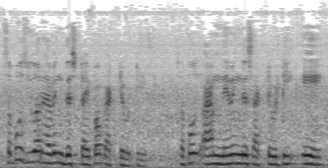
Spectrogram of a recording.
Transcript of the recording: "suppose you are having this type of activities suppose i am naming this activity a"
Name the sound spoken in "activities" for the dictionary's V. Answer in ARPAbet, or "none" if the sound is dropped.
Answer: V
